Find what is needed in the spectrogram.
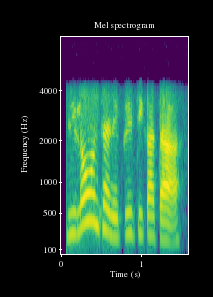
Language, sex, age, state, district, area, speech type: Nepali, female, 18-30, West Bengal, Darjeeling, rural, conversation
